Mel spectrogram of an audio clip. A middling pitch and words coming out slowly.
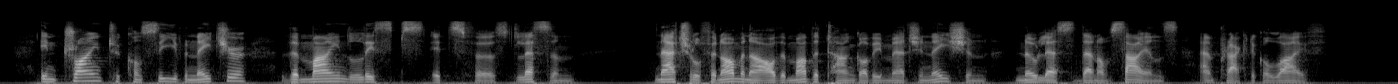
No: low, 105 Hz; slow, 115 wpm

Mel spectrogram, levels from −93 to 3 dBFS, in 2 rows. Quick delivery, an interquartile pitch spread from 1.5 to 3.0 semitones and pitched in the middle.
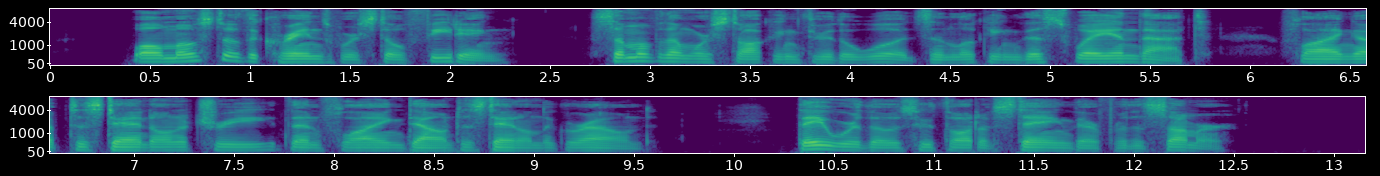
No: fast, 225 wpm; narrow, 2.4 semitones; low, 115 Hz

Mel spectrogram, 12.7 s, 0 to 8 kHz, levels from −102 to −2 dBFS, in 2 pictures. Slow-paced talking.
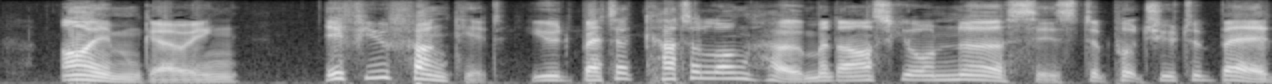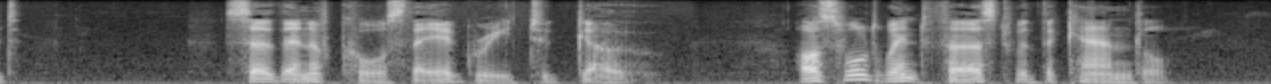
No: average, 160 wpm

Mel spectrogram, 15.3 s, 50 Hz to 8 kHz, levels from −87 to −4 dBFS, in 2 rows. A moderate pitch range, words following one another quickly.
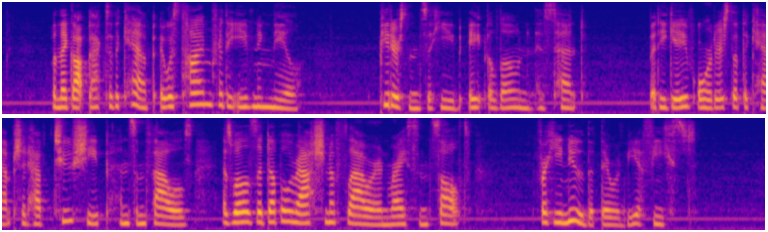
Yes: average, 3.3 semitones; fast, 215 wpm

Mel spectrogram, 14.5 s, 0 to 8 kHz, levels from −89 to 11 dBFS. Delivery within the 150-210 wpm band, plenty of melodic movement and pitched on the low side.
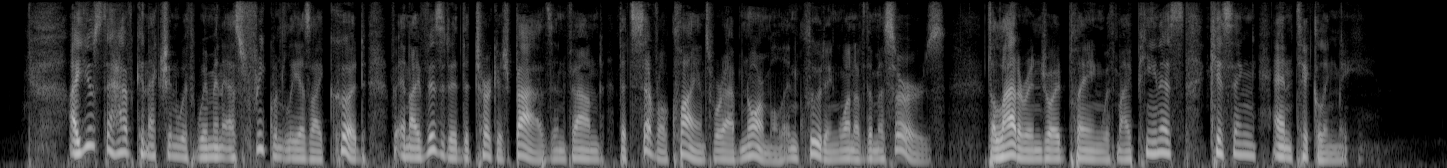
Yes: average, 175 wpm; wide, 6.0 semitones; low, 115 Hz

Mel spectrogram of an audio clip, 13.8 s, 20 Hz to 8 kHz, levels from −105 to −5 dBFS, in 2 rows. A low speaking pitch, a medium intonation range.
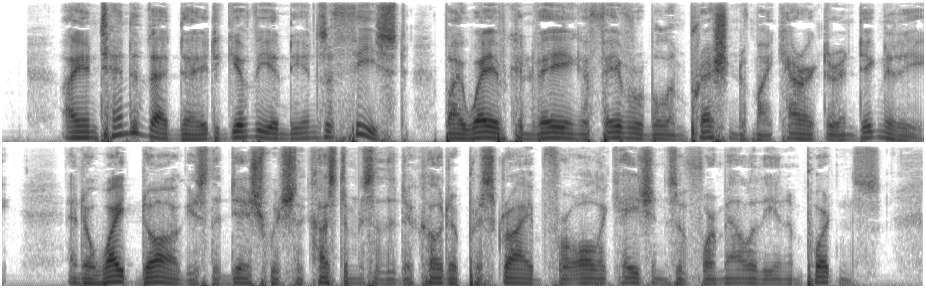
Yes: very low, 95 Hz; average, 4.4 semitones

